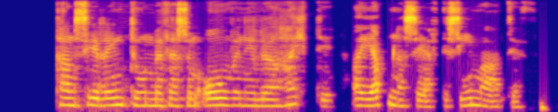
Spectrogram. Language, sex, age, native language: Icelandic, female, 50-59, Icelandic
